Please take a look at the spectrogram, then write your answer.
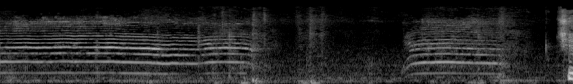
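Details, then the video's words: A kitten begs for food with a long, steady meow that drops at its close, a short pause, then a second rising-falling meow; a faint person's voice and a sharp noise at the very end. "Funny Cat Meow, Cute Kitten Meowing"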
